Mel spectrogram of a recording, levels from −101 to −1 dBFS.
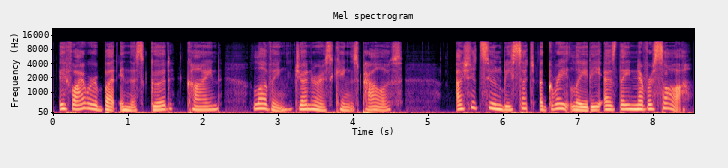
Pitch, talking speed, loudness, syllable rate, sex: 185 Hz, 170 wpm, -18 LUFS, 4.7 syllables/s, female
